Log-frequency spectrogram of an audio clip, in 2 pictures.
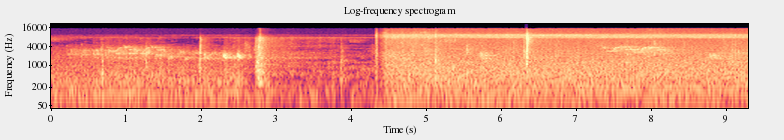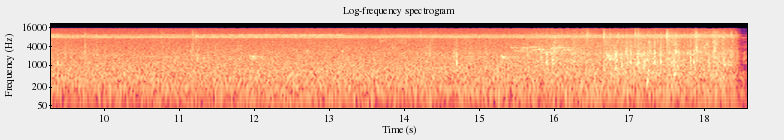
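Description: Swamp ambience: a few bird chirps and light clicks, then from about four seconds in a steady high-pitched drone with a hiss, which cuts off abruptly at the end. Bird chirps sound now and then over the drone.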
